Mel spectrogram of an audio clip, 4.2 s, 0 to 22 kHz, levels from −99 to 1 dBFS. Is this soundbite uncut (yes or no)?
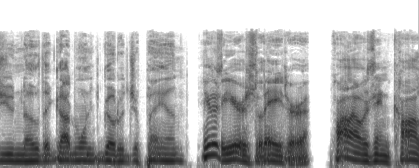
no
